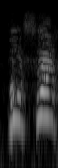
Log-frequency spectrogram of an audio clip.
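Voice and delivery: forceful, insistent send-off; exasperated dismissal. A narrator's reading. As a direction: cut the visitor off loudly. Scrooge's last repeated, exasperated dismissal.

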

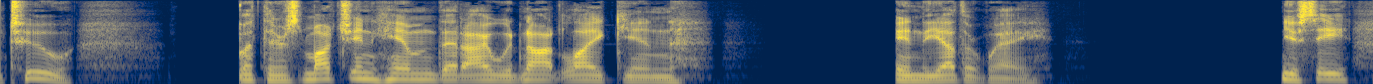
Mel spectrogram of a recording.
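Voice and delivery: put-on shy young daughter pouring out her worries; young woman Ruth. A narrator's reading. Ruth confides in her mother.

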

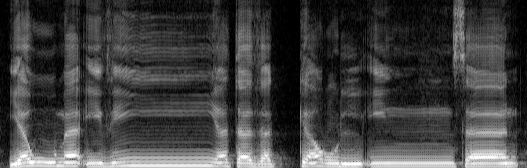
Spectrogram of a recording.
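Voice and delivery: يومئذ يتذكر with the nasal hum of the tanween flowing into the ya, drawn out slow; nasalized idgham demo. Shown as a demonstration. Teacher chanting يومئذ يتذكر slowly for students. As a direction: stretch يتذكر with a long ghunna. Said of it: "لاحظوا أن الغنة تدخل في الياء".

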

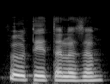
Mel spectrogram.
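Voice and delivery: lightly sneering assumption; mocking. A narrator's reading. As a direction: say it with pointed sarcasm. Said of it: "mondta gúnyosan".

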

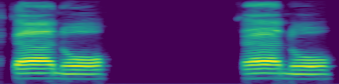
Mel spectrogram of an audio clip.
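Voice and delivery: كانوا ending in an open "o-a" sound; waw mixed with alif. Shown as a demonstration. Teacher showing the waw blurred with alif in كانوا. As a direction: let the waw of كانوا drift toward alif. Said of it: "خلط صوتها بصوت الألف".

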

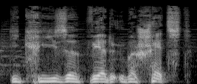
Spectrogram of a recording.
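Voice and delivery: usual speaking voice

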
